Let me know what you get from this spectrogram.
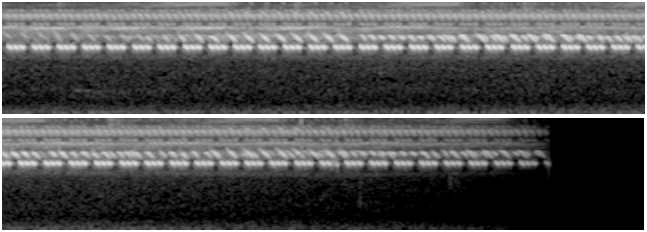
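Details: Insects of a Jeju buckwheat field in Ora-dong, South Korea, keep up a bright, evenly pulsed high trilling chorus in overlapping layers, then the sound fades smoothly away to silence near the end.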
